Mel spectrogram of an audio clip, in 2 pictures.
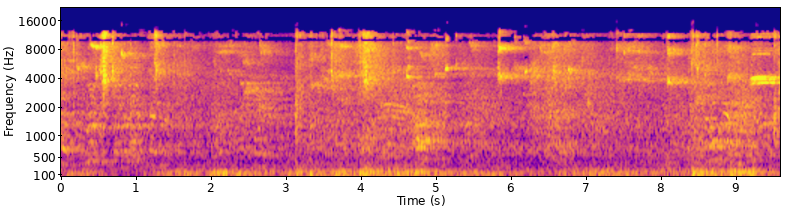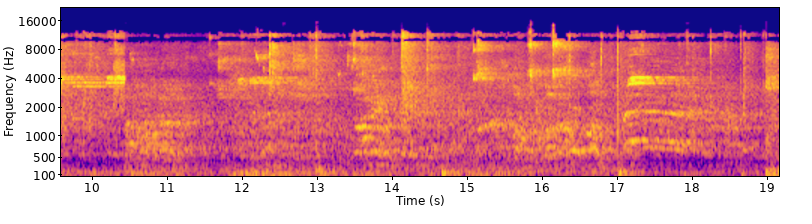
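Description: Volleyball being played in a large, echoing gym: the ball smacking off hands and forearms in sharp hits, amid players' shouted calls and the voices of many people from surrounding courts.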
